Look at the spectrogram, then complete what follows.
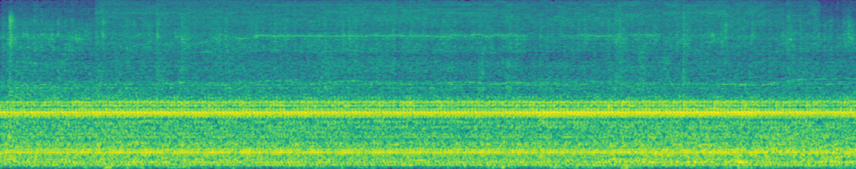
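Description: Airbrush compressor running steadily with a constant whine, and the airbrush hissing as it sprays a dark enamel shading coat onto the model locomotive's underframe.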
